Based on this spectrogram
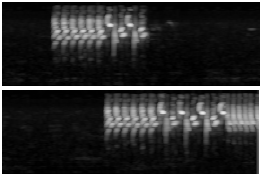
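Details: European goldfinch singing two bursts of rapid, tinkling twitters and chirps, high-pitched and liquid, with a silent gap of about two seconds between phrases and no other sounds.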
